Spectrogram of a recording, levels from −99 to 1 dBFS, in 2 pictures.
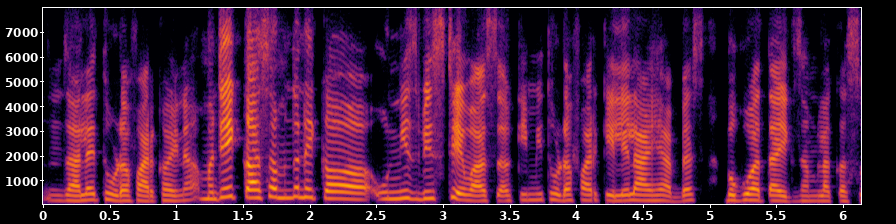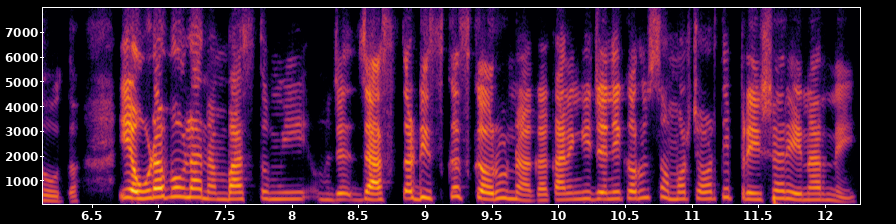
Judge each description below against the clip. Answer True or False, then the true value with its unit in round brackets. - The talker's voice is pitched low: False (255 Hz)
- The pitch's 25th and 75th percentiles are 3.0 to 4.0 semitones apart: False (4.9 semitones)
